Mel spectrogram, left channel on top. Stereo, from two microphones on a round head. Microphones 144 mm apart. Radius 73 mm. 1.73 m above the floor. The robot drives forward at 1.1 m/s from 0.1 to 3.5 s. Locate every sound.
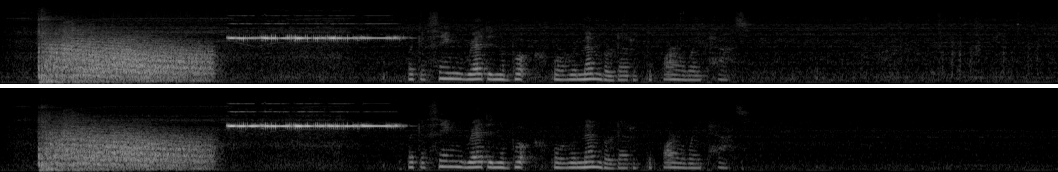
0.4 s an explosion: 30° left (ahead or behind), 3 m; by 2.2 s 55° left (ahead or behind), 1.7 m
2.3 s a fire alarm: 40° right (ahead or behind), 2 m; by 4.0 s 25° right (ahead or behind), 3 m
4.1 s a woman speaking: centre (ahead or behind), 1.8 m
